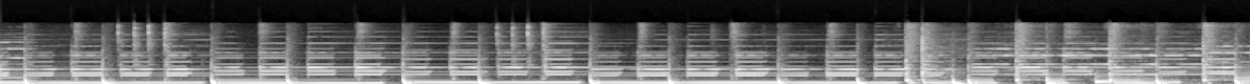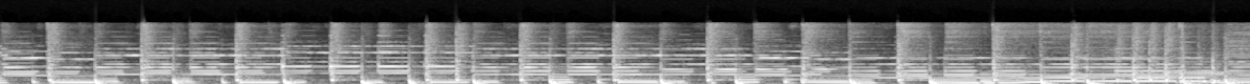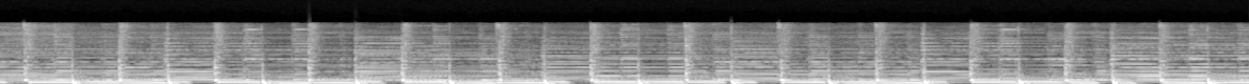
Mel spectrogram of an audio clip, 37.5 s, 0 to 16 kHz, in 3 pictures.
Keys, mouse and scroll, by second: 0.7 click, 1.7 click, 4.7 p, 4.8 click, 5.0 p, 5.3 click, 5.4 p, 5.5 click, 6.1 p, 6.6 click, 7.9 scroll down 1, 8.6 scroll up 2, 9.3 scroll down 1, 10.3 click, 11.9 scroll up 1, 12.9 click, 13.0 click, 14.3 click, 19.8-20.1 scroll up 2, 22.5 scroll up 1, 23.4 click, 26.2 click, 26.3 click, 26.8 click, 28.1 click, 30.2 click, 30.8-31.1 scroll up 3, 30.9 click, 33.3 click, 34.7 scroll down 1, 35.8 p, 36.9 click.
